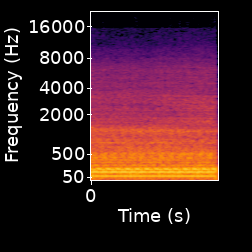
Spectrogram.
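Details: 1984 GMC/Chevy G20 conversion van, abandoned for years and a suspected flood car, idling with A/C on: a steady, even hum with a smooth low drone and no knocks or misses; runs really well and went into gear, healthy idle.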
